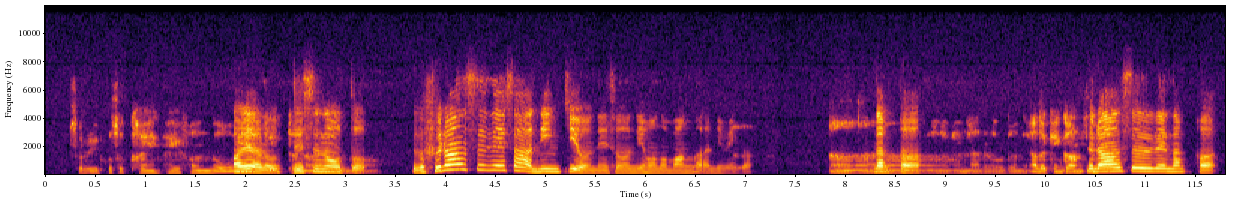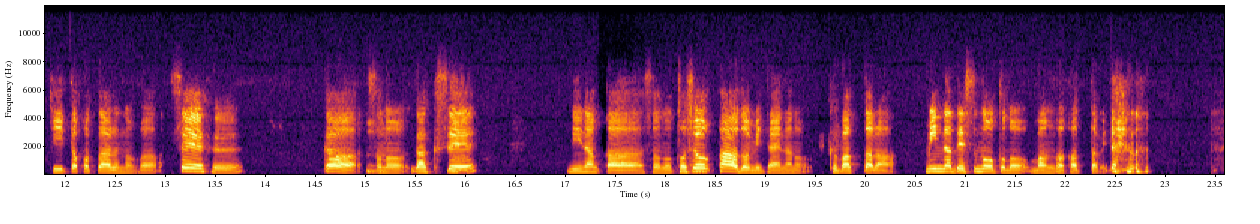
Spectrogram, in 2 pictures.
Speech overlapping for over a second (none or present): present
